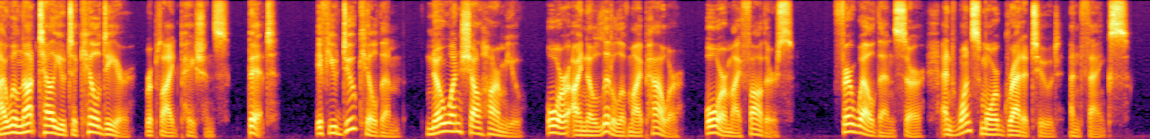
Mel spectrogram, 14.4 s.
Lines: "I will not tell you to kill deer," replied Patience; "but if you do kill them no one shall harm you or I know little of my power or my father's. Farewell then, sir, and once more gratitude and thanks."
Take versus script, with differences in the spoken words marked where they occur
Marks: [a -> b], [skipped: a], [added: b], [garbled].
"I will not tell you to kill deer," replied Patience; ["but -> bit] if you do kill them no one shall harm you or I know little of my power or my father's. Farewell then, sir, and once more gratitude and thanks."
